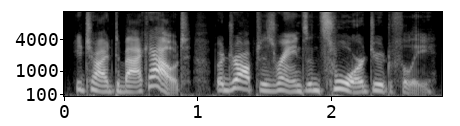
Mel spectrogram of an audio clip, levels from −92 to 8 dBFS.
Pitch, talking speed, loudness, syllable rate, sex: 210 Hz, 255 wpm, -19 LUFS, 6.9 syllables/s, female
